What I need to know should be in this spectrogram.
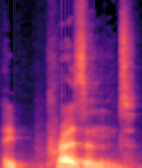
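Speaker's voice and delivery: "a present" slowly, as the noun PREZ-ent; first-syllable stress. Shown as a demonstration. Teacher saying it two ways, slow front-stressed "a present". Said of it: "say it two ways".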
